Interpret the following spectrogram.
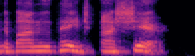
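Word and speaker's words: אשר: So like the word at the bottom of the page, asher. You pronounce it just like it's as if those two dots weren't there.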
